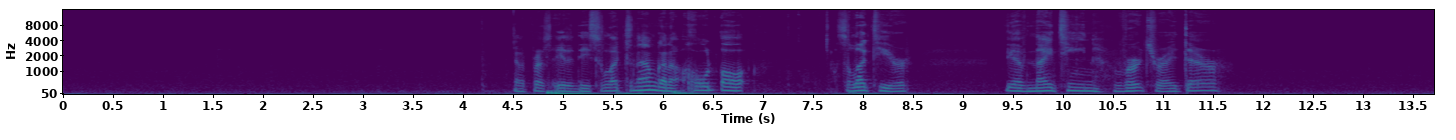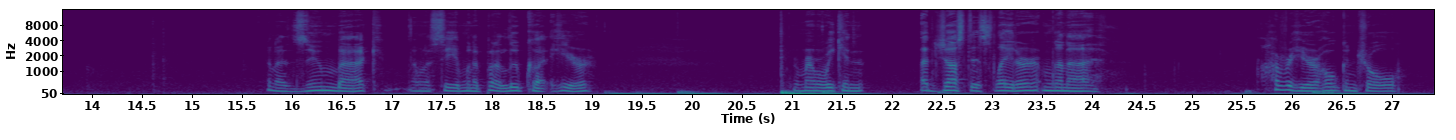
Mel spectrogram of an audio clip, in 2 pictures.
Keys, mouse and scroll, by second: 4.8 a, 7.2 alt+click, 7.3 alt+click, 10.1 middle click, 15.8 scroll down 1, 21.6 shift+middle click, 26.2 ctrl+r.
